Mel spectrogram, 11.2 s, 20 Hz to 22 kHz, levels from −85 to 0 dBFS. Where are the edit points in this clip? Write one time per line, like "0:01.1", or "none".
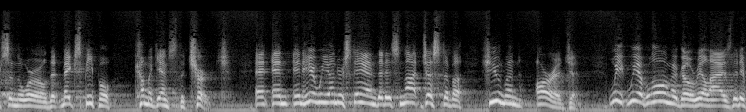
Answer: none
